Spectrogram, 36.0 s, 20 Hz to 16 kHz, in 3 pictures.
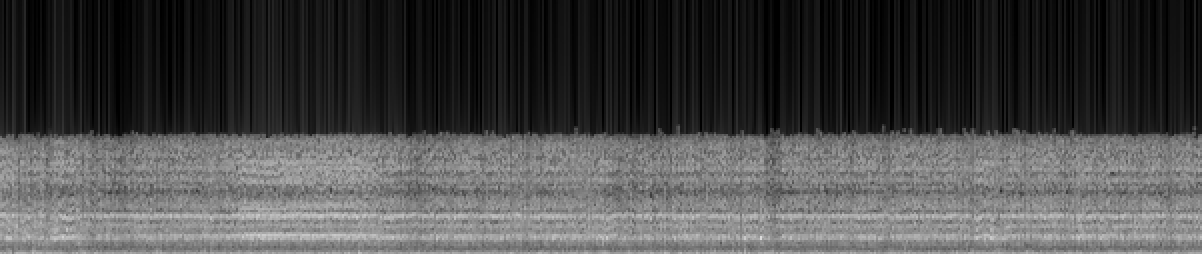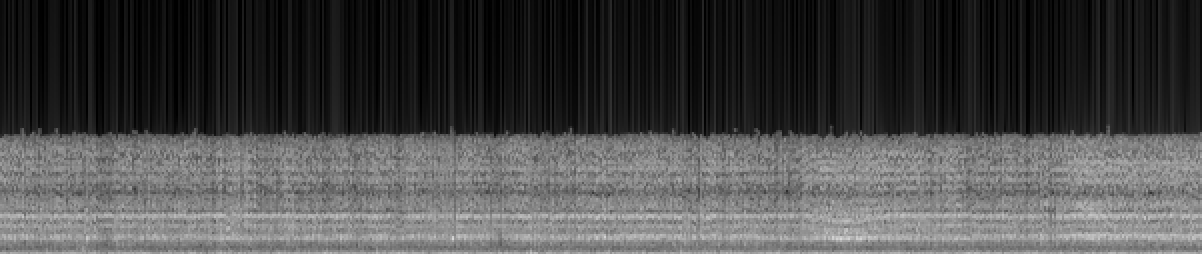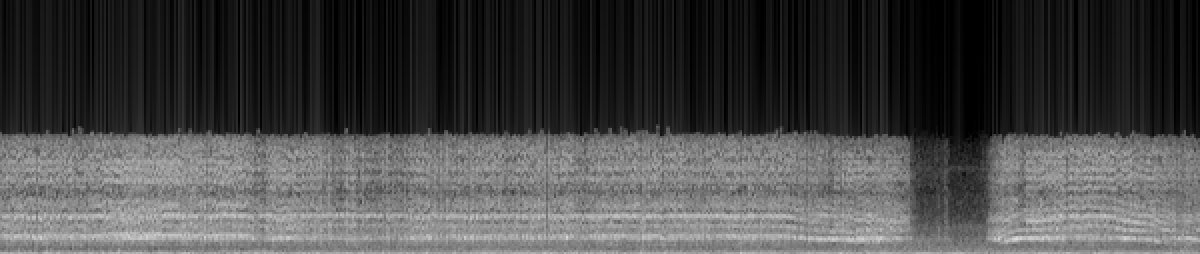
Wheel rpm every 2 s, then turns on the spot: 160, 160, 160, 160, 160, 160, 160, 160, 160, 160, 160, 160, 160, 160, 160, 160, 80, 120.
none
